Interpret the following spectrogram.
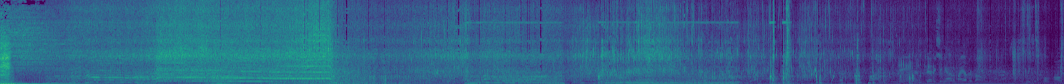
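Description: Brushless electric motors of an RC catamaran whining, their pitch rising and falling with throttle in several separate bursts and growing fainter overall. Scattered short clicks and light splashes follow near the end.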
